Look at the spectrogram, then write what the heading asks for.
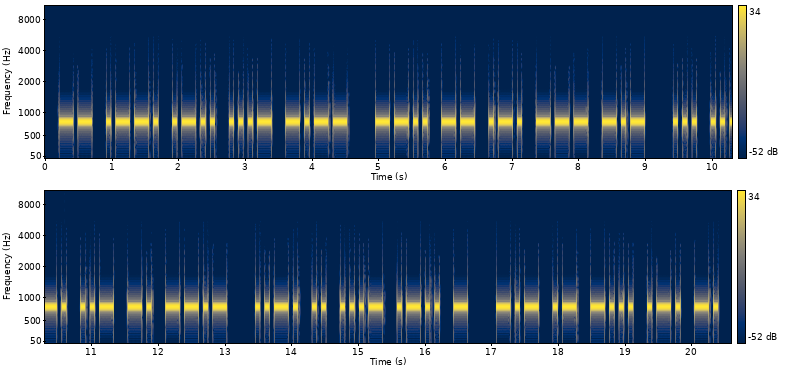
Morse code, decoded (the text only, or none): MPLVY ZMROK SFUNQ FIVLT KABRN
